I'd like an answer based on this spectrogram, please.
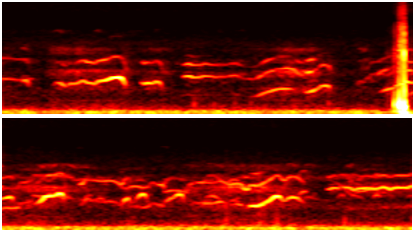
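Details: A riled-up pack of coyotes gathers a few minutes after sunset on North Table Mountain mesa near Golden, Colorado, in smoky air, with a wavering chorus of overlapping howls and high yelps.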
